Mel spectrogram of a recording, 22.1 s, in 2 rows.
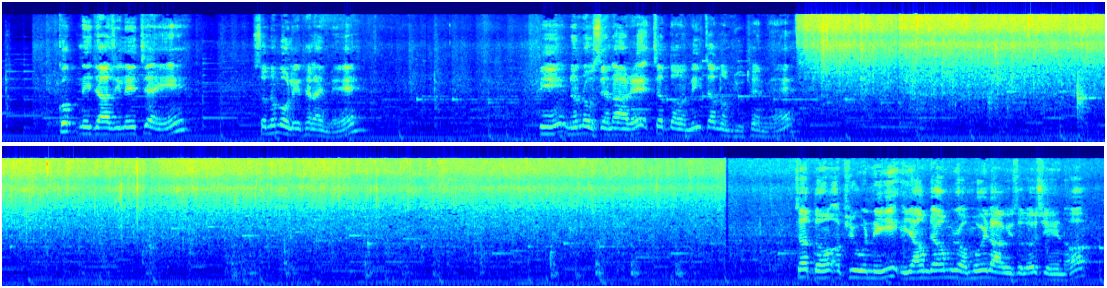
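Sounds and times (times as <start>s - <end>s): wooden spoon stirring: 8.0s - 19.6s
onion sizzling in hot oil: 8.0s - 22.0s.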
